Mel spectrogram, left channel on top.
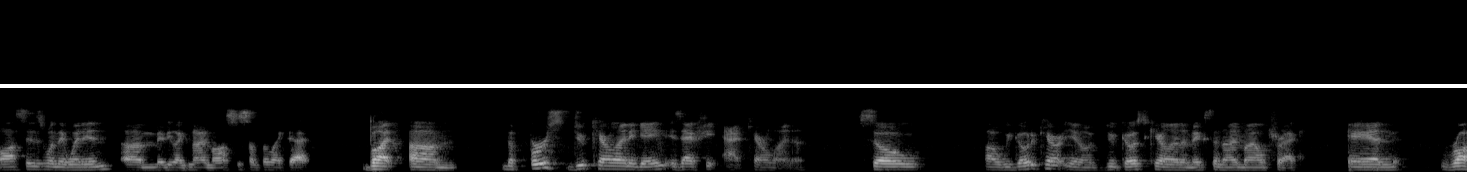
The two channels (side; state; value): left; silent; 53 dB below the other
